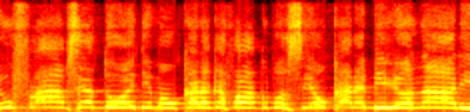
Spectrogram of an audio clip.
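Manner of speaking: high excited mock shouting; imitated crowd yelling. Beach people pressing the water seller about Flávio, high imitated shouting. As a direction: shout it at him like the whole beach is buzzing.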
